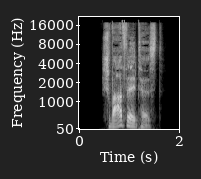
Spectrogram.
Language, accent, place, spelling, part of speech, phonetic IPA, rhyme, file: German, Germany, Berlin, schwafeltest, verb, [ˈʃvaːfl̩təst], -aːfl̩təst, De-schwafeltest.ogg
- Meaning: inflection of schwafeln: 1. second-person singular preterite 2. second-person singular subjunctive II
